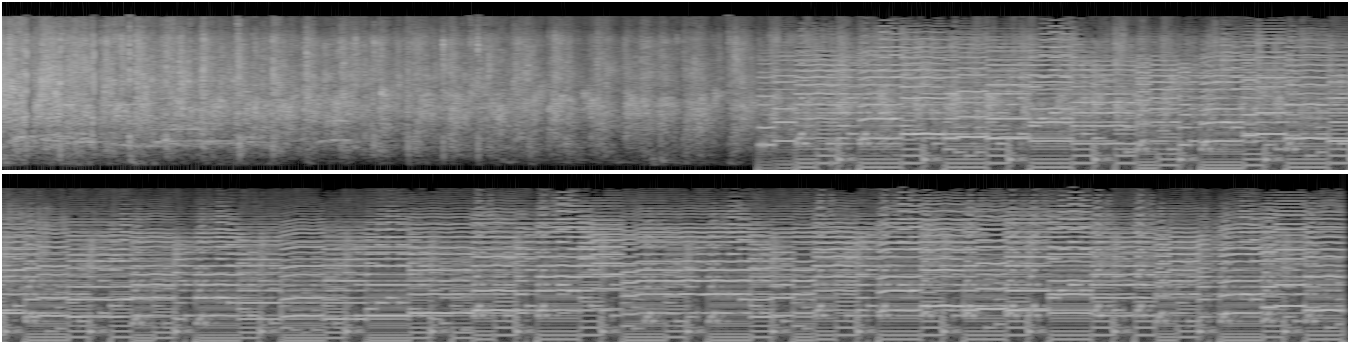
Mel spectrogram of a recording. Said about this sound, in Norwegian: Så vet du, hva, da gjør jeg ikke annet enn å be dere gi en varm applaus til Retrotimen!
